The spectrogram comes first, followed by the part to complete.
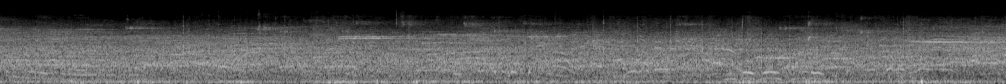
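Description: Busy din of a sports hall full of volleyball courts: many overlapping, indistinct voices of players and spectators, with scattered thuds of volleyballs being hit and bouncing.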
